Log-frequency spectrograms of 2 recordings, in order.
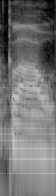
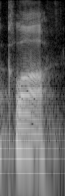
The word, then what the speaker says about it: claw: Se escreve C a, mas não se fala clau, se fala claw. Claw é a pronúncia, tá?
